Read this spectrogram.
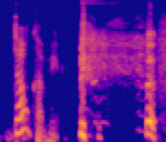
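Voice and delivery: high, slow drawn-out warning; playful warning to Korean stars; mock warning. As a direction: act out a wary local shooing visitors off.

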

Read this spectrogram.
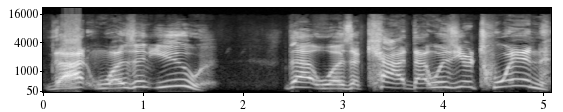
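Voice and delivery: slow, emphatic storybook amazement; dawning realization. Acted. Wendell realizing there are two cats, dawning realization. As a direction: work it out aloud, drawn out. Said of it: "Special Agent Wendell Blaze realized".

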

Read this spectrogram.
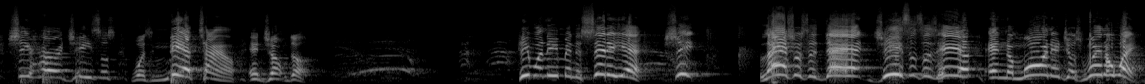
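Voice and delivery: loud, building preacher's cry; rising preacher shout, laughing in the middle; preaching at full force. Real, not acted. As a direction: shout it out like the Sunday climax.

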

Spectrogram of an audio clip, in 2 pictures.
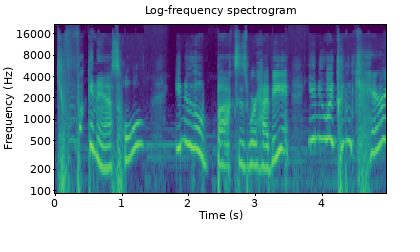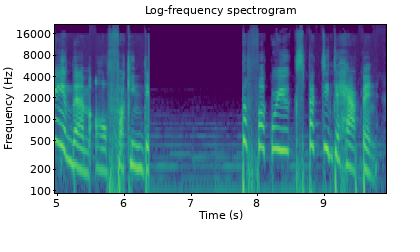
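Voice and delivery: high, loud shouting rant; furious yelling. Acted. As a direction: let her rage spill out at him. Ilya yells at Archmay.

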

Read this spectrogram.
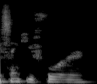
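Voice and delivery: soft, intimate prayer voice; hushed, sincere thanks to God; quiet prayer. Real, not acted. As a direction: pray humbly and quietly. Leads closing prayer.

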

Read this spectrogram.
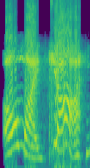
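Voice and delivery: drawn-out, high, loud outburst; real exclamation, high and slow. Real, not acted. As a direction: cry it out loud, stretching the words. Embarrassed reaction to uncomfortable term.

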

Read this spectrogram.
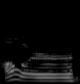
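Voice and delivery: stretched rapper catchphrase, put-on voice. Teasing friends with a drawn-out rapper imitation. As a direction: drag out a rapper's shout-out. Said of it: "Oh, shut up, [name]".

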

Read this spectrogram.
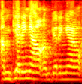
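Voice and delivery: loud, insistent acted shout; retold panicky outburst; urgent shouting. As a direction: yell it twice, demanding out. Acted threat to leave moving car.

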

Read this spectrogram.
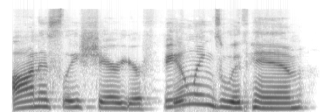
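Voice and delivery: normal talking voice

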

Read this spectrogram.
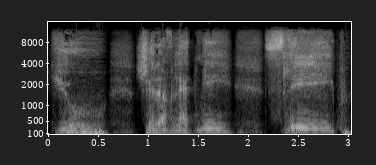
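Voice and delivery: very slow, low villain drawl; deep menacing movie villain; Cumberbatch Khan voice. Retold or imitated. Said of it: "mortal words of Benedict Cumberbatch".

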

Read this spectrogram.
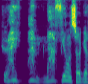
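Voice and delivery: mildly uneasy and subdued; queasy retold aside. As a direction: say it quietly, as if feeling sick. Retelling growing queasy at blood draw.

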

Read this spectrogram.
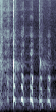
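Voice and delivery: high mock evil cackle; Satan's cackle. Pastor voicing Satan laughing at a careless believer, high mock cackle. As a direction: cackle like the devil sizing up prey. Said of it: "Satan looks at you and goes".

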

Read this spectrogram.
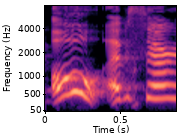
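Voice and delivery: imitating a flustered, shocked apology; mock shocked apology. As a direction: replay her startled apology. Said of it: "You looked so shocked".

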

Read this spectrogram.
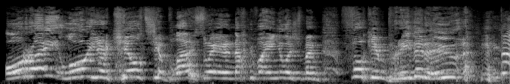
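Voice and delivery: loud, high mock Scottish meditation guide yelling; Gregor's Scottish accent. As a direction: bark it like an angry Scottish guru, ending slow with a laugh. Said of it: "How would Gregor say it?".

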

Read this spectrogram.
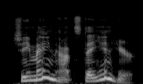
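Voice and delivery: high-pitched schemer's voice; suggesting. A narrator's reading. Perona suggests a risk to Spawn, doubtful. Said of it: "Perona suggested".

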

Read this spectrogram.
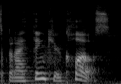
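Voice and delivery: ordinary delivery, nothing marked

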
